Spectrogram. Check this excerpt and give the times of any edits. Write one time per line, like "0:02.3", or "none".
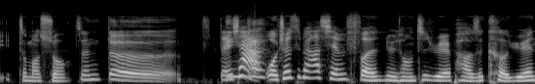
0:02.1

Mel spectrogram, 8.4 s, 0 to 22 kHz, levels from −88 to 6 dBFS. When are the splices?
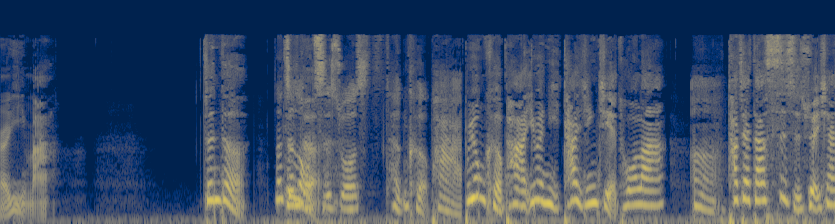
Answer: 0:04.6

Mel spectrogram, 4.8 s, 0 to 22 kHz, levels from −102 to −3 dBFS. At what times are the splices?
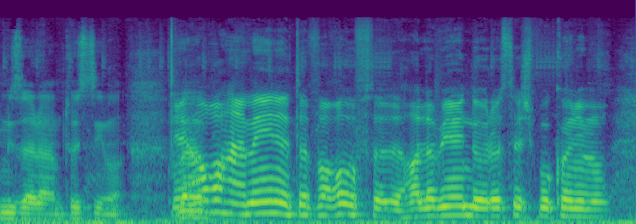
none

